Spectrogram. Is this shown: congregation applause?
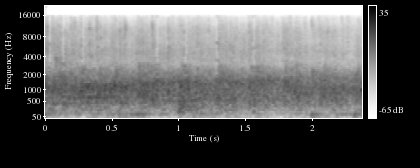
yes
